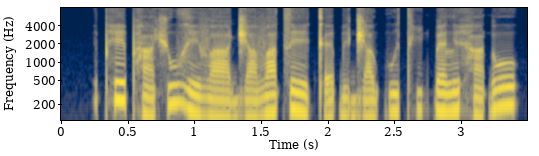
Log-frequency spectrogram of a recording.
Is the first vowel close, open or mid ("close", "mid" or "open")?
mid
